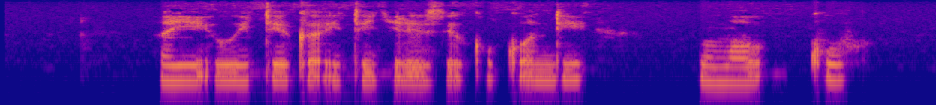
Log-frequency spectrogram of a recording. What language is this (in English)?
Kinyarwanda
